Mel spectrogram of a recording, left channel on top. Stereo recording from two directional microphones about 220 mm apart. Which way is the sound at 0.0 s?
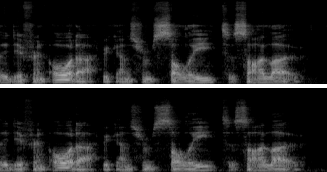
35° left (ahead or behind).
